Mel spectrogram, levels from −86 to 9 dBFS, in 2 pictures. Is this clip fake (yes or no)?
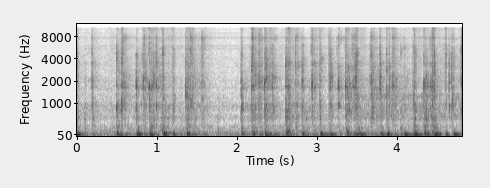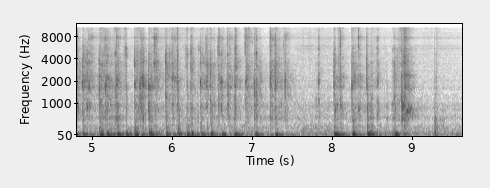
yes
